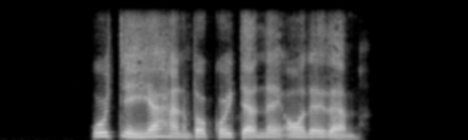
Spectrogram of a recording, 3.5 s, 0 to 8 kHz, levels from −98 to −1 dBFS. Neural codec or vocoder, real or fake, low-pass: codec, 16 kHz, 0.8 kbps, ZipCodec; fake; 7.2 kHz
